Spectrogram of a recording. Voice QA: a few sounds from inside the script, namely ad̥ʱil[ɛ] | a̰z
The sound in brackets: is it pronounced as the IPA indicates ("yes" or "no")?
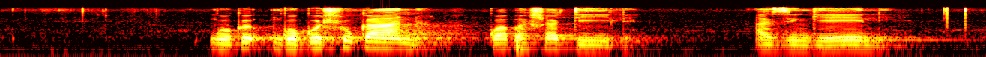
yes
